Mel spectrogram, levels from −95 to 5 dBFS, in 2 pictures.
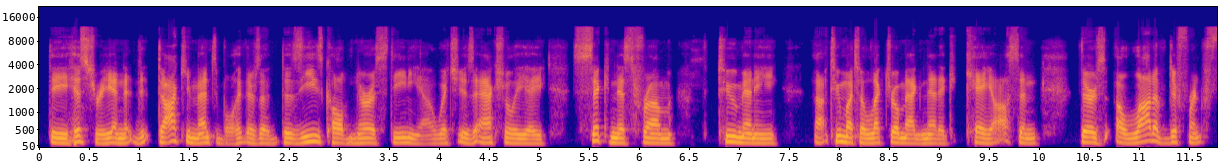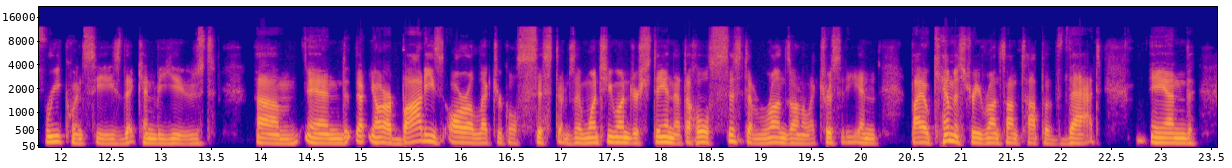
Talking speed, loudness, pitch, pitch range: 155 wpm, -18 LUFS, 135 Hz, 125-145 Hz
